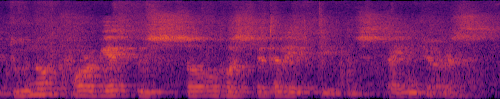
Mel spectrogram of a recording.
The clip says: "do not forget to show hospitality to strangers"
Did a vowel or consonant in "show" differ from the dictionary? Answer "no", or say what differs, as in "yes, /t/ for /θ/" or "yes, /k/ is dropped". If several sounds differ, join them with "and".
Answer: yes, /s/ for /ʃ/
